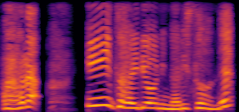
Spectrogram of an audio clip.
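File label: Voice win, Japanese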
